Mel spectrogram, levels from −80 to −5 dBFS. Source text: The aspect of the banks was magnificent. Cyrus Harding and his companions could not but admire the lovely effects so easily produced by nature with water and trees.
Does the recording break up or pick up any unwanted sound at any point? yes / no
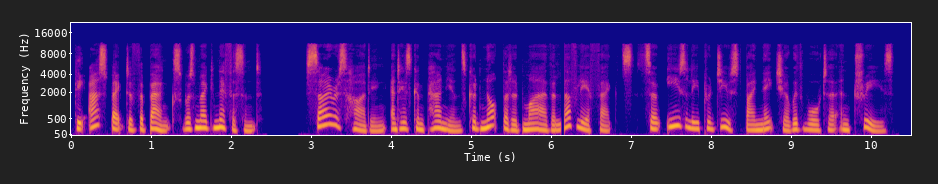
yes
